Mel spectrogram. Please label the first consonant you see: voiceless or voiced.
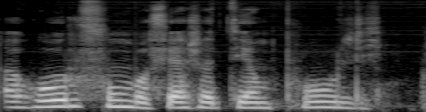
voiced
